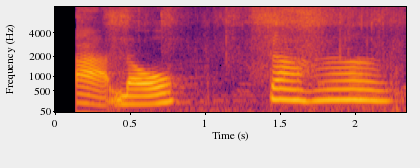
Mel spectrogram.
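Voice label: "da4lou2", Mandarin Chinese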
